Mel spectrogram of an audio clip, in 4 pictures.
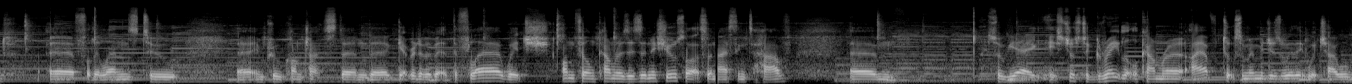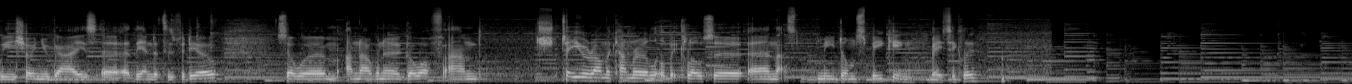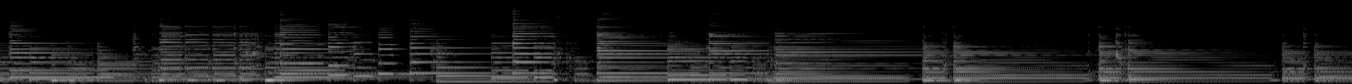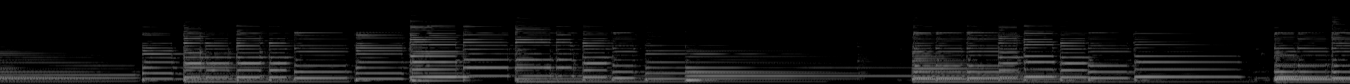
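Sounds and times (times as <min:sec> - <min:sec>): plucked acoustic guitar melody: 0:00.0 - 0:54.0.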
